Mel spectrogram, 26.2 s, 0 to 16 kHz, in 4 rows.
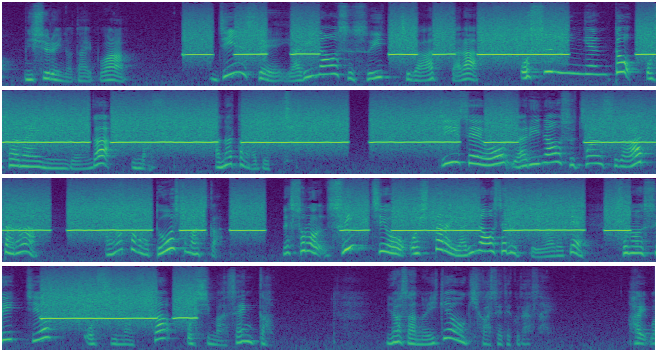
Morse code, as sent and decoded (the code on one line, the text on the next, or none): ... ..- ----. --.. .--. -.
SU9ZPN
